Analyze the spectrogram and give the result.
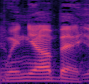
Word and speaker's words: Winyah Bay: Did I say that right? – Winyah Bay. Yep. That's right.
